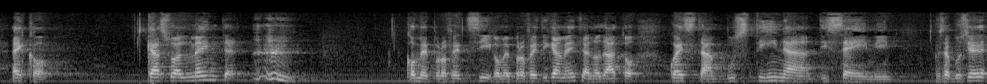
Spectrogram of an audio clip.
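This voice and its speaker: A man gives a sermon in a big reverberant hall, his voice bright and ringing and a little high for a man. He presses his points with questions and repeats key phrases. A faint hum sits underneath. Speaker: preacher.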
